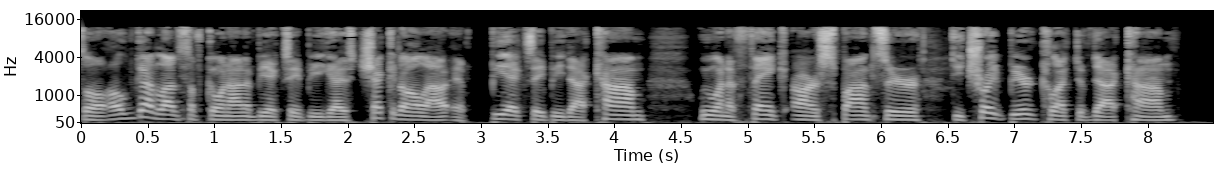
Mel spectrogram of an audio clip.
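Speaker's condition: Cleft palate; congenital

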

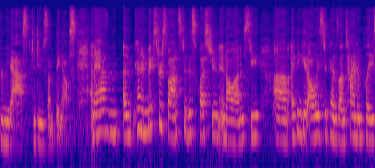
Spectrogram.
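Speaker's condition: No condition

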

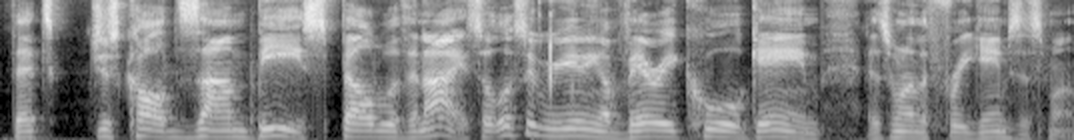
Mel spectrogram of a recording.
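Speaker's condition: No condition

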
